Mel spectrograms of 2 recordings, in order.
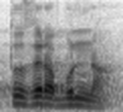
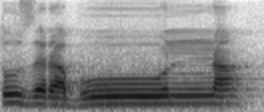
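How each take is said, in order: First: The vowel before the double n is short. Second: The vowel before the double n is long. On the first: The speaker calls it right. "इसको गिड़ची कर दिया" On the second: The speaker calls it wrong. "अब वाओ लंबी हो रही है"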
